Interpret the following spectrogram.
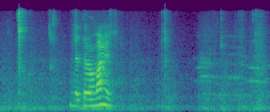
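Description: A woman's short wordless 'mmm' with a rising-then-falling pitch about a second in, with a few sharp clicks around it.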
